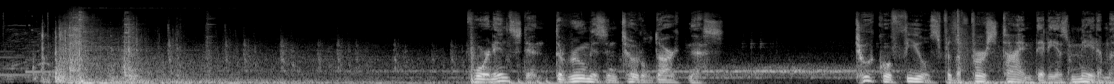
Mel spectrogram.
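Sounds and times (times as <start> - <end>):
room door creaking open with a low rumbling thud: 0.1 - 3.0
speech: 4.8 - 7.3, 8.6 - 11.1.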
